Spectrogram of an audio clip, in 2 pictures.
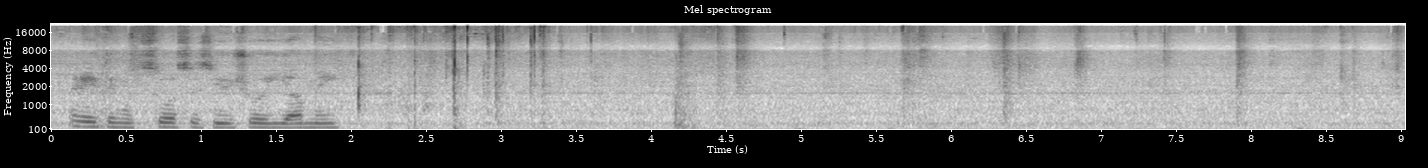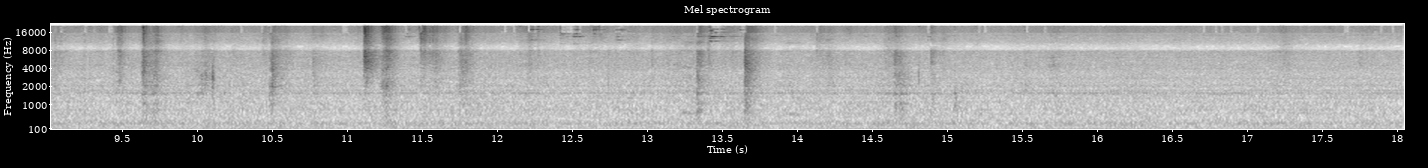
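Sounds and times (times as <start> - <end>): steady low hum: 0.0 - 18.0
book pages turning: 1.9 - 3.8, 4.4 - 12.3.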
